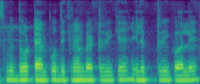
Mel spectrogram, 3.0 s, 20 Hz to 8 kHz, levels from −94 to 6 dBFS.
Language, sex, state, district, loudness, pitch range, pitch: Hindi, male, Delhi, New Delhi, -17 LUFS, 120-125 Hz, 120 Hz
